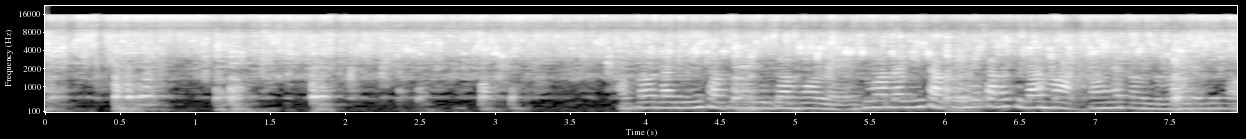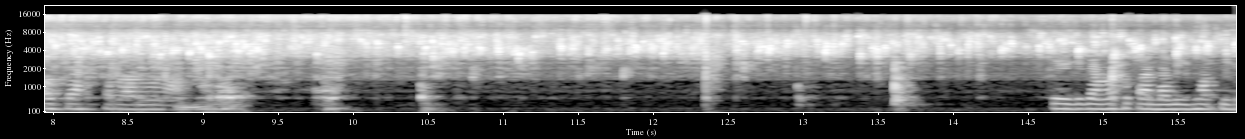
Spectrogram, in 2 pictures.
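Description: Onions sizzle and crackle in hot oil.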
